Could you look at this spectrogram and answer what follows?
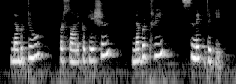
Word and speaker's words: synecdoche: Number three, synecdoche. How would you pronounce it?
